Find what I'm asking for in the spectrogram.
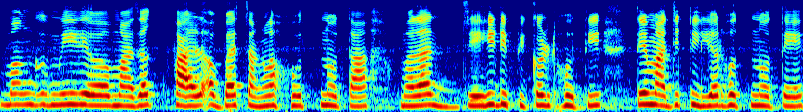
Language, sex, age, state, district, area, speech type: Marathi, female, 18-30, Maharashtra, Amravati, urban, spontaneous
